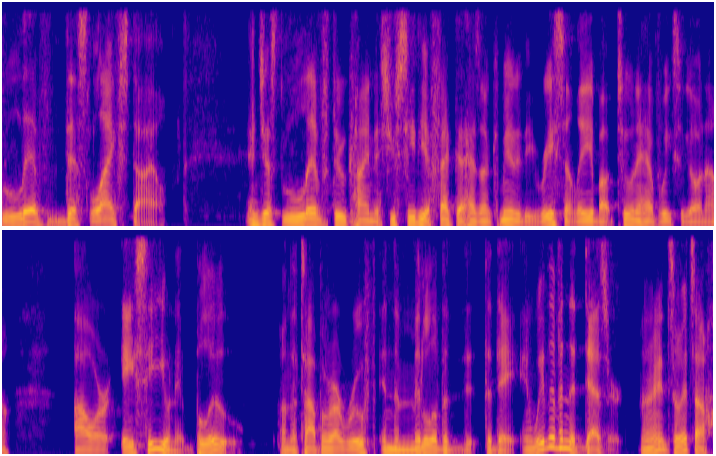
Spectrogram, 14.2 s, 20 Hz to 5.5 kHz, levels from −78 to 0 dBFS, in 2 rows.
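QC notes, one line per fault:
No faults detected.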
